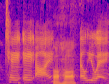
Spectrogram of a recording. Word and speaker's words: Kailua: Kailua.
